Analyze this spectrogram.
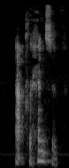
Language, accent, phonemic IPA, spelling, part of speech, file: English, Southern England, /ˌæpɹɪˈhɛnsɪv/, apprehensive, adjective / noun, LL-Q1860 (eng)-apprehensive.wav
- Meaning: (adjective) 1. Anticipating something with anxiety, fear, or doubt; reluctant 2. Perceptive; quick to learn; capable of understanding using one's intellect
